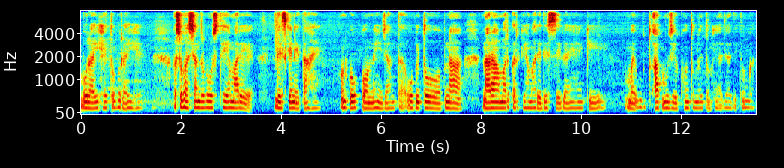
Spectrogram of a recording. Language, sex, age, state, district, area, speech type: Hindi, female, 30-45, Uttar Pradesh, Prayagraj, rural, spontaneous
